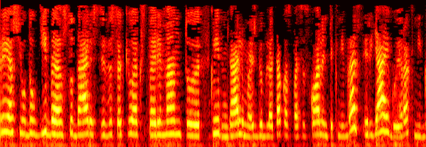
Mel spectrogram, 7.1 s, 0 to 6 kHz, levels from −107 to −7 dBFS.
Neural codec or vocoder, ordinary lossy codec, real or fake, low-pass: none; MP3, 24 kbps; real; 5.4 kHz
